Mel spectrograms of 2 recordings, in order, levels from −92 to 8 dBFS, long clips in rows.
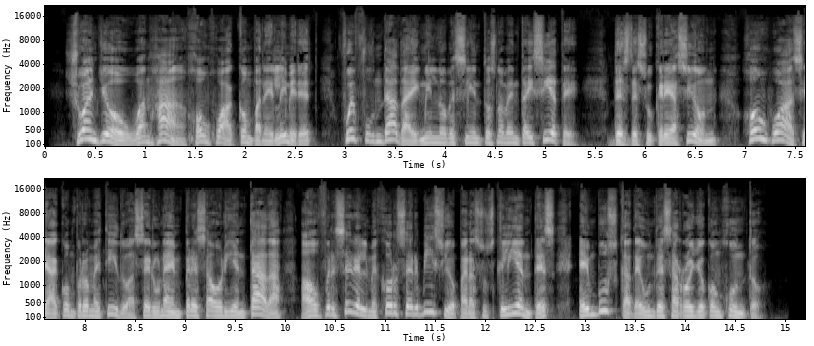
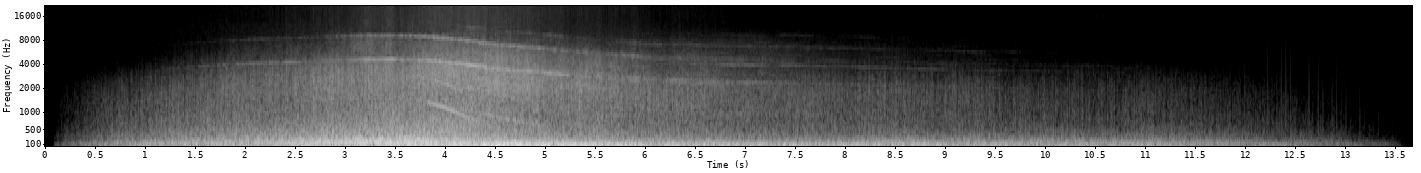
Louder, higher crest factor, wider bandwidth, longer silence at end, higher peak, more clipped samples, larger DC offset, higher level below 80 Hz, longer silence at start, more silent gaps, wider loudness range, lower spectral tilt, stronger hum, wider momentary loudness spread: about the same, -17 LUFS vs -18 LUFS; about the same, 16 dB vs 18 dB; first, 18 kHz vs 10 kHz; second, 0.45 s vs 1.25 s; about the same, 0 dBFS vs 0 dBFS; neither; neither; second, -46 dBFS vs -26 dBFS; second, 0.25 s vs 0.55 s; neither; second, 2 LU vs 20 LU; about the same, -5 dB/octave vs -6 dB/octave; neither; second, 5 LU vs 20 LU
